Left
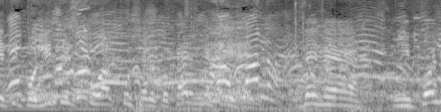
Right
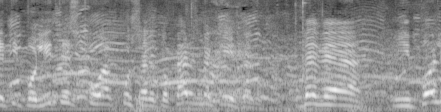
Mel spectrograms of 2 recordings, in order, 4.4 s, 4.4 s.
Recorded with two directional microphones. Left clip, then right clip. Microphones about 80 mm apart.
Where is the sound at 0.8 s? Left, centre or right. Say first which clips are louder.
Even; left.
